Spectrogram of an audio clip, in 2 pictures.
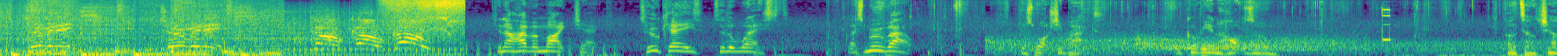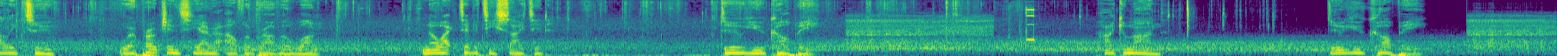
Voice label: Character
